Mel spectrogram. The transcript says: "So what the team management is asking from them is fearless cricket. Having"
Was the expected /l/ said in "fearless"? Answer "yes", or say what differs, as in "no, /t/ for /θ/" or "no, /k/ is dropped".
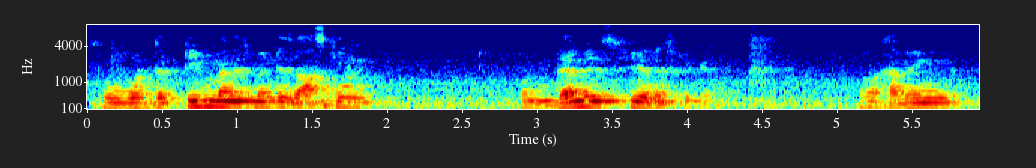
no, /n/ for /l/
